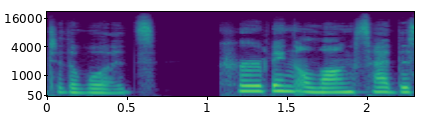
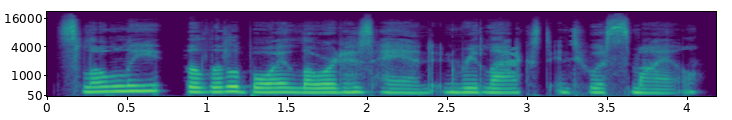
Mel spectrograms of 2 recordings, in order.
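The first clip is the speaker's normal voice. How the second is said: usual speaking voice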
